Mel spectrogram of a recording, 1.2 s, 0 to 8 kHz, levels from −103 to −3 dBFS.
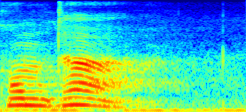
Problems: none marked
